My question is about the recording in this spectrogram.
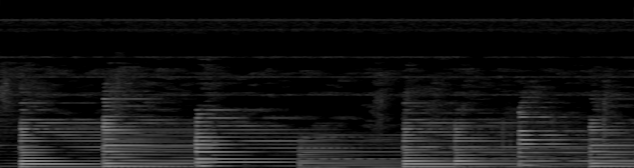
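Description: Grand piano played slowly, with notes struck about once a second, each left to ring and die away before the next.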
